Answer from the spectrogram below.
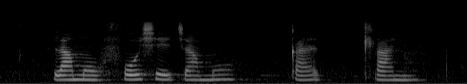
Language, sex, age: Northern Sotho, female, 25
